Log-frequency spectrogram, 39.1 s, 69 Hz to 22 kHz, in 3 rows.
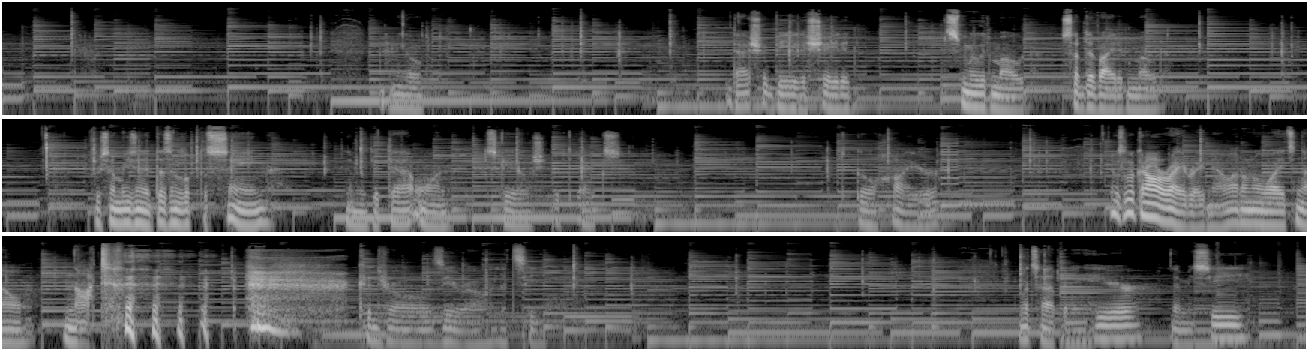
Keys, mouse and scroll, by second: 4.3 ctrl+3, 5.3-7.3 middle drag, 7.7-17.9 middle drag, 15.9 right click, 16.2-17.9 drag, 18.0 s, 21.5 middle click, 26.5 right click, 27.0 click, 27.0-30.5 middle drag, 27.3-28.3 drag, 30.9 ctrl+0, 32.1 middle click, 35.3 ctrl+0, 35.9-37.2 middle drag, 36.6 shift+space.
